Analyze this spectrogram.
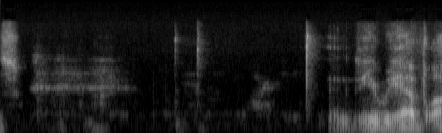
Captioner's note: mouse clicking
